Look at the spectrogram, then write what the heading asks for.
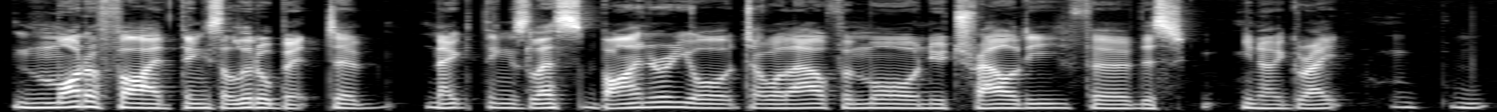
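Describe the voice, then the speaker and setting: A man's voice: mid-range voice, flat delivery, normal speed, a little mellow, smooth, no echo, studio quality. A man in a casual review discussion as a podcast host, thinking aloud in a hesitant way.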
